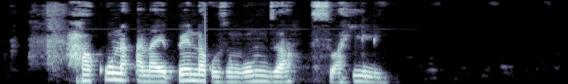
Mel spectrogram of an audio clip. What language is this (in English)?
Swahili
